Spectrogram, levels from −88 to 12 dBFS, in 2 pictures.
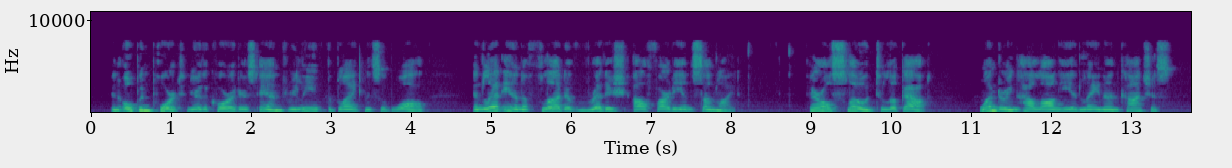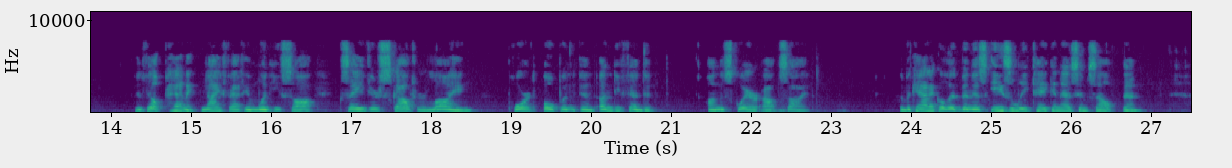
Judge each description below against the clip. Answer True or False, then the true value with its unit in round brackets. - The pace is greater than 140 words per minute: False (135 wpm)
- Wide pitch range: True (8.4 semitones)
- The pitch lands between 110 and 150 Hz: False (205 Hz)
